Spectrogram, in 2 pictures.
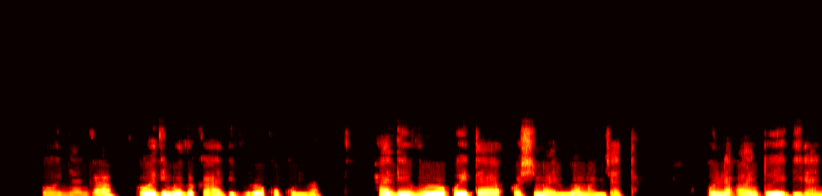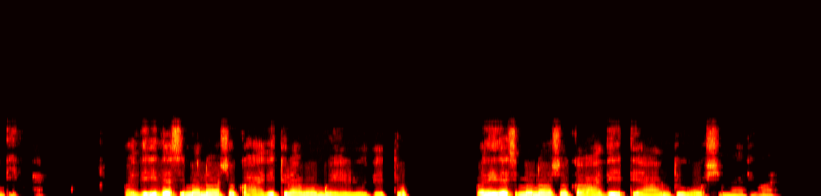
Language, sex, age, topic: Oshiwambo, female, 25-35, agriculture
